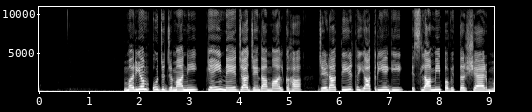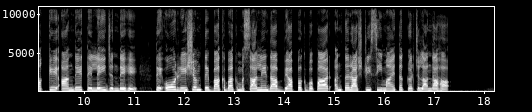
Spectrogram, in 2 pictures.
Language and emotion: Dogri, neutral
